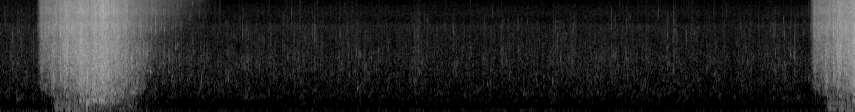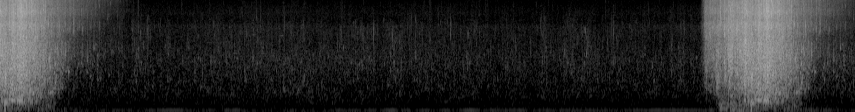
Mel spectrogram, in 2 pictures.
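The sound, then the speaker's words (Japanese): Water poured over someone to rinse them off: three separate splashing pours, each lasting a couple of seconds, spaced by long quiet pauses with no voices. “わかった。じゃあ流しちゃうね。”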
